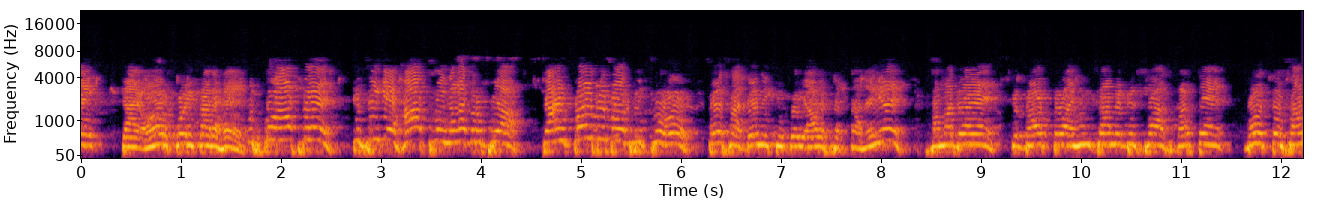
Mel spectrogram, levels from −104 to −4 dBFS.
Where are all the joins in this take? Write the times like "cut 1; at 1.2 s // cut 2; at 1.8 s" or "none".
cut 1; at 1.7 s // cut 2; at 8.4 s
